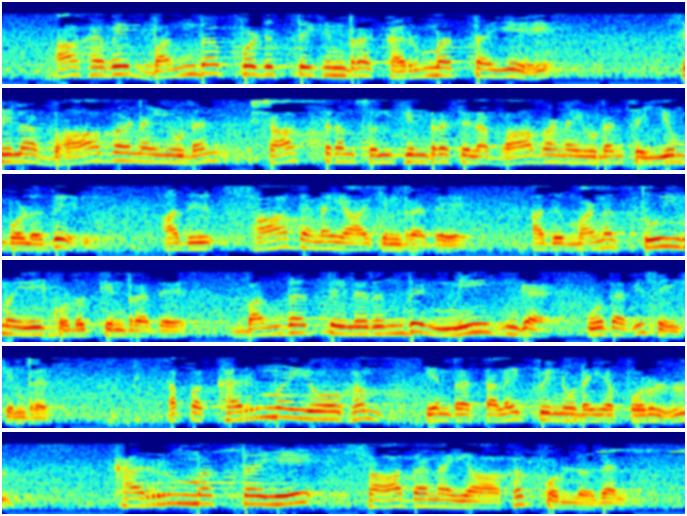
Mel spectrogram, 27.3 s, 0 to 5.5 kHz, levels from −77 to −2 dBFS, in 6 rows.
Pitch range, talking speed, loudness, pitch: 155-200 Hz, 60 wpm, -16 LUFS, 180 Hz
